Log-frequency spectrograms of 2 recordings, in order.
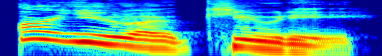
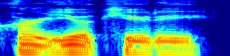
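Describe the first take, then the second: First: It is said in a light, breezy way. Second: It is said in an intense, creepy way.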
